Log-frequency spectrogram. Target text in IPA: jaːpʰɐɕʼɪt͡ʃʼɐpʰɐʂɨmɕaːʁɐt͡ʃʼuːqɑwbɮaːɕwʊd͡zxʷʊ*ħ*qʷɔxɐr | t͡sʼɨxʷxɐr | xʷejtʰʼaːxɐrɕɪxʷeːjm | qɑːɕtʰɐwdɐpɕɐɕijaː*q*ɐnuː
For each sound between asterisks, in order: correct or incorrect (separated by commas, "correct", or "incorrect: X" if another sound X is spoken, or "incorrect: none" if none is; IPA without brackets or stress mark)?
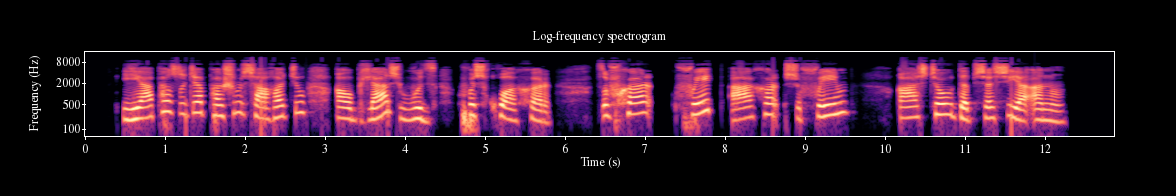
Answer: incorrect: ɕ, incorrect: ʔ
